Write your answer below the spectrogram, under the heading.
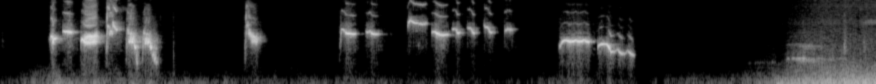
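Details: A male Asian pied starling sings for luring birds: chattery opening, then spaced whistled notes and a descending series of slurred whistles, ending with low noise.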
